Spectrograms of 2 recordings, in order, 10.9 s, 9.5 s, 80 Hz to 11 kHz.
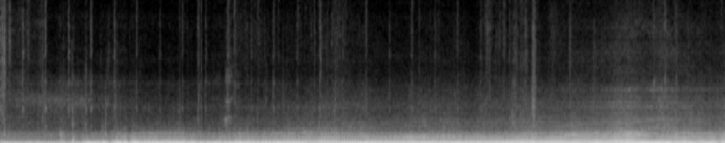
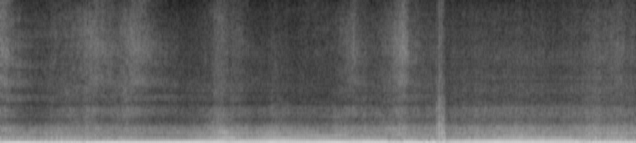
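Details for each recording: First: Subaru WRX at full throttle under heavy acceleration, misfiring. Uneven, stumbling beat as revs climb; owner suspects an air problem, spark plugs to be pulled. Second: Subaru WRX turbo four, warm, accelerating hard on test drive after fixing cylinder 1 misfire (P0301) under heavy acceleration; cause was a bad coil pack, not the suspected injector; revs rise and fall smoothly, no stumble or popping; normal acceleration.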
